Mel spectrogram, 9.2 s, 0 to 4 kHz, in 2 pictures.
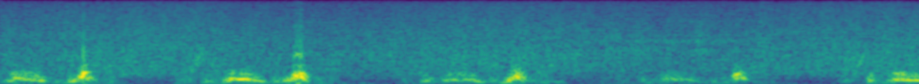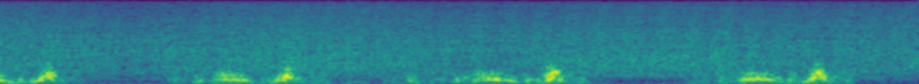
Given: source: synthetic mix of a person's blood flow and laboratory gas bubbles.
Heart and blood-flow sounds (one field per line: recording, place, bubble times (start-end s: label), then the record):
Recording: Doppler ultrasound of blood flow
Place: precordium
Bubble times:
no bubbles
From the record:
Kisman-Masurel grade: 000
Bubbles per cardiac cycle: 0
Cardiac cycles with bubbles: 0%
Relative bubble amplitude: no bubbles discernible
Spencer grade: 0 (complete lack of bubble signals)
